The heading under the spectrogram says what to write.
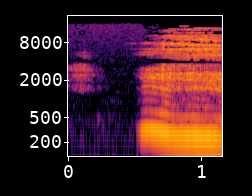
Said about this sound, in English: Goodness, I'm yawning. I'm yawning.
